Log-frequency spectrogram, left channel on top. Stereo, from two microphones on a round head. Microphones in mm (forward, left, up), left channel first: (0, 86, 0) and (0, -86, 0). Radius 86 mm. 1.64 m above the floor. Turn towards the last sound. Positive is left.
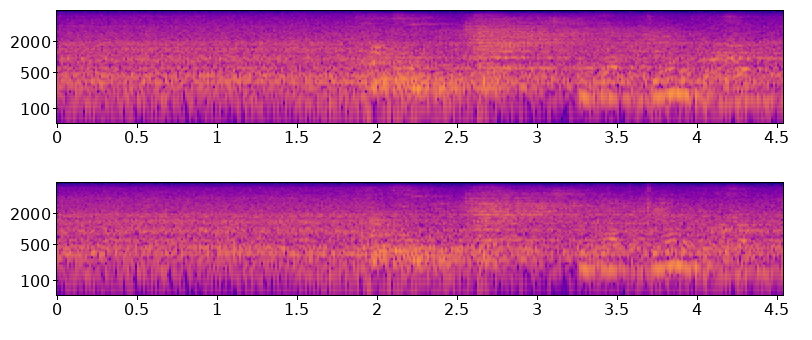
turn(degrees=-30)  # may be behind; listen again after turning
